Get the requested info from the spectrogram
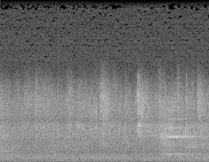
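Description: Steady, loud din of many indistinct voices and footsteps echoing through the stone interior of a large Gothic cathedral, with no single sound standing out.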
